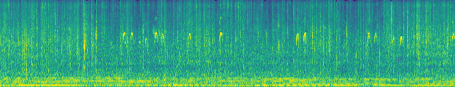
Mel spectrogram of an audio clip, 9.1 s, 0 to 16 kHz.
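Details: Newly hatched yellow Muscovy ducklings, a brood of 25 hatched by a white Muscovy duck, giving short high peeps in small scattered clusters throughout, heard over a steady low hum.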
